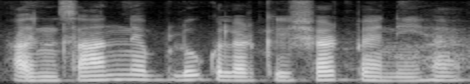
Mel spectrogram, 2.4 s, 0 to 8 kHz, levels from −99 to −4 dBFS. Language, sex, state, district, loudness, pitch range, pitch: Hindi, male, Arunachal Pradesh, Lower Dibang Valley, -20 LUFS, 140-155 Hz, 145 Hz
